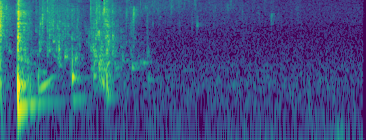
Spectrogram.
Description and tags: Tossing rocks into a high mountain lake.
splash, splashing, bloop, water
